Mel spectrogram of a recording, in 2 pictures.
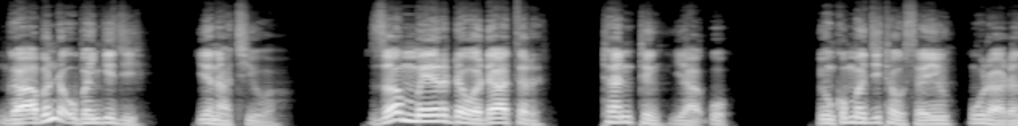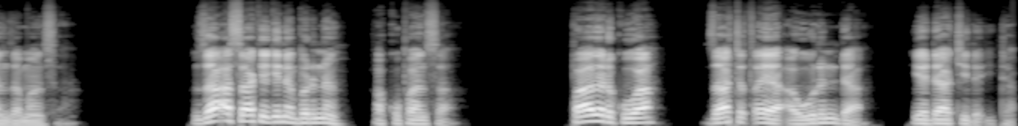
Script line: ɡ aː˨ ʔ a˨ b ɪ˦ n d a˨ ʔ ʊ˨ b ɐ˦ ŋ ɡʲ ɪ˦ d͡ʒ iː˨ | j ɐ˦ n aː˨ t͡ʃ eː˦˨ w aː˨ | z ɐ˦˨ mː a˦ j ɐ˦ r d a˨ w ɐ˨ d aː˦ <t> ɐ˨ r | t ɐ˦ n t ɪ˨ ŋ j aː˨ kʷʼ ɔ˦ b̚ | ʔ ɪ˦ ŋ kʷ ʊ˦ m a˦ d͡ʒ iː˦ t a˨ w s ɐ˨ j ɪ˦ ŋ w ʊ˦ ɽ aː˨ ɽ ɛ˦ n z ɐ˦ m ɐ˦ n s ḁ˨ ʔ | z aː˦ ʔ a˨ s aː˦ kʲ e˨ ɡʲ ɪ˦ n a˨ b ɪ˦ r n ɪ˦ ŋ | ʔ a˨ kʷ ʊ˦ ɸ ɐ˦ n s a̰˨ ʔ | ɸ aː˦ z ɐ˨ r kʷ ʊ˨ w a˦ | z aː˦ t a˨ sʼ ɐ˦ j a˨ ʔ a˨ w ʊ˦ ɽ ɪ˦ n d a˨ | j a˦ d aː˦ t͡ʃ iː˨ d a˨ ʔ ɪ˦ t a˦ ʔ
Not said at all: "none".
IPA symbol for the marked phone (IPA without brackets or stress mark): t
